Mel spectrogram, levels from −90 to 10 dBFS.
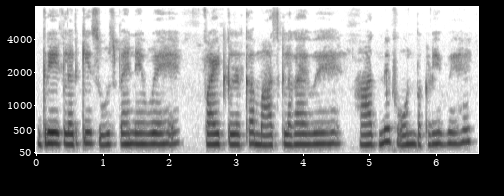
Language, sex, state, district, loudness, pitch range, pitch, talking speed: Hindi, female, Uttar Pradesh, Lalitpur, -18 LUFS, 210-220 Hz, 215 Hz, 180 wpm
